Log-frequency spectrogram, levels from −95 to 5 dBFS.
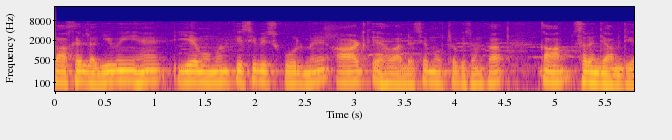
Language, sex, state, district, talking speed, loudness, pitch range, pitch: Hindi, male, Delhi, New Delhi, 125 wpm, -15 LUFS, 105-115 Hz, 110 Hz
